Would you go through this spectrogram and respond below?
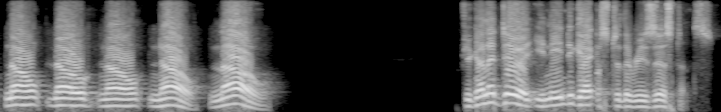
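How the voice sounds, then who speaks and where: Husky-throated man teaching trading. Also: medium pitch, low-quality recording. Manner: rambling, self-correcting, emphatic repetition. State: losing his voice, clears throat often. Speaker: forex trading instructor. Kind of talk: live trading lesson over charts. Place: studio or office, live stream.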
